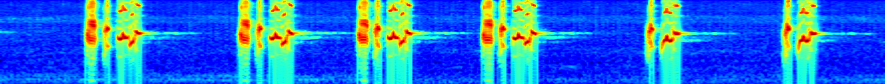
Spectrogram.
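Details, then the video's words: Sooty-headed bulbul, loud and clear, used to call wild birds and set other bulbuls singing: six crisp bubbly phrases of three or four notes, repeated at slightly uneven intervals. "Suara Burung KUTILANG GACOR,Super Ampuh Keras, Lantang dan Jernih, Burung Kutilang Lain Auto Gacor"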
